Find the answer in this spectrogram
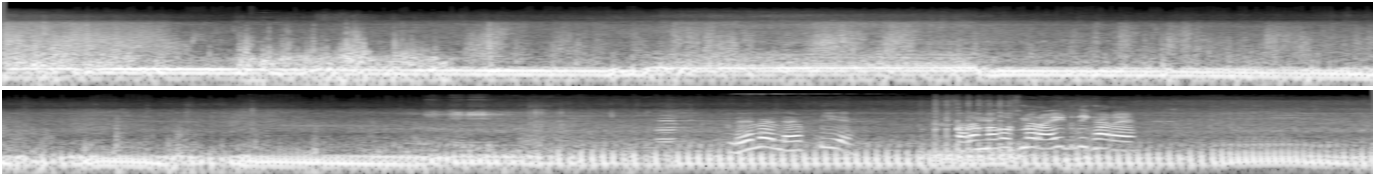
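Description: Motorcycle engine running while riding, heard from the rider's seat with wind rushing over the microphone; its pitch shifts a few times with the throttle.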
